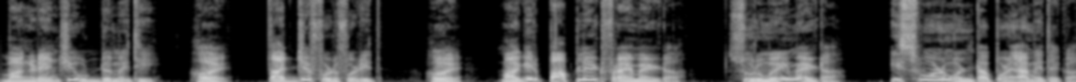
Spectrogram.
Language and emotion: Goan Konkani, neutral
